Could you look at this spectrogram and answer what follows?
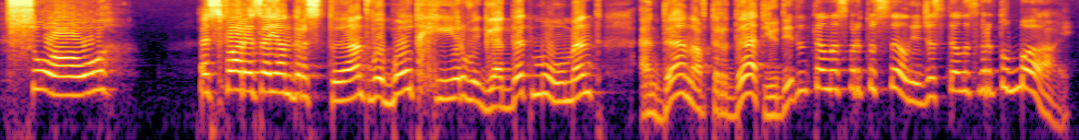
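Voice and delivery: a hint of a high, questioning fan; follower's voice. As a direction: play the eager follower asking, high.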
